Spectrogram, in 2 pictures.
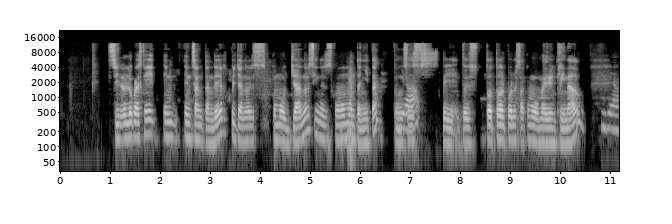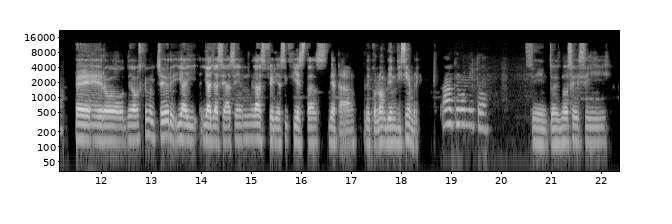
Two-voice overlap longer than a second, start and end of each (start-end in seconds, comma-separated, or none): none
